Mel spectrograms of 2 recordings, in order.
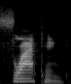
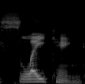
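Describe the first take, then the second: First: The first vowel sounds like in 'cat'. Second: The first vowel sounds like in 'late'. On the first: This matches the spelling of 'slack off'. The speaker calls it right. "but I believe it's slacking. Because you think slack off" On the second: This is the older way the speaker said it. The speaker calls it wrong. "I used to always say slaking"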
